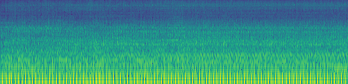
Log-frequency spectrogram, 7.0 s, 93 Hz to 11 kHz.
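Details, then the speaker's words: Dominar motorcycle, cold start after sitting unused for 4-5 days, fitted with a KTM gear lever assembly: a steady, even, slightly lumpy but regular single-cylinder-style thump at idle, no knocks or rattles. No need to rev it; the idle settles once warm. Normal cold idle. "വേണം 4-5 ദിവസമായി വണ്ടി എടുത്തിട്ട് rice ചെയ്യേണ്ട ആവശ്യമില്ല. വണ്ടി normally വാമാകുമ്പോൾ correct വോളിയത്തിലോട്ട് വന്നോളൂ."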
